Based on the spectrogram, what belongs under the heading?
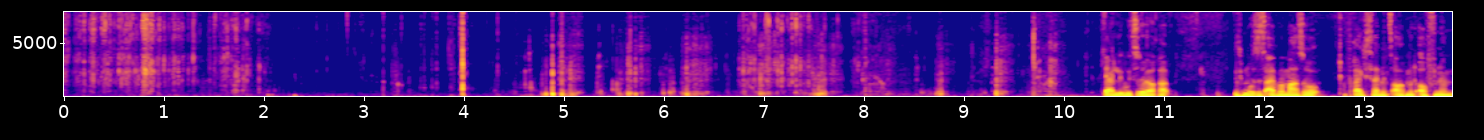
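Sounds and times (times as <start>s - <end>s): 
chewing a crunchy WWI trench ration biscuit: 0.0s - 10.4s
speech: 10.4s - 11.2s, 11.8s - 13.8s.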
